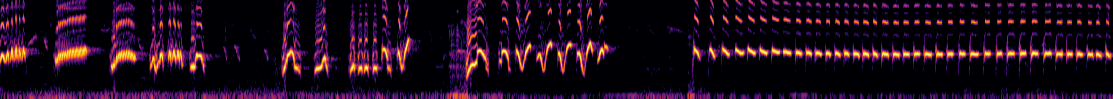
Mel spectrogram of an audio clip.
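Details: White-rumped shama song used to spur shamas into singing: loud slurred whistles and quick warbled notes, then a long rapid rattle of identical notes, many per second.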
